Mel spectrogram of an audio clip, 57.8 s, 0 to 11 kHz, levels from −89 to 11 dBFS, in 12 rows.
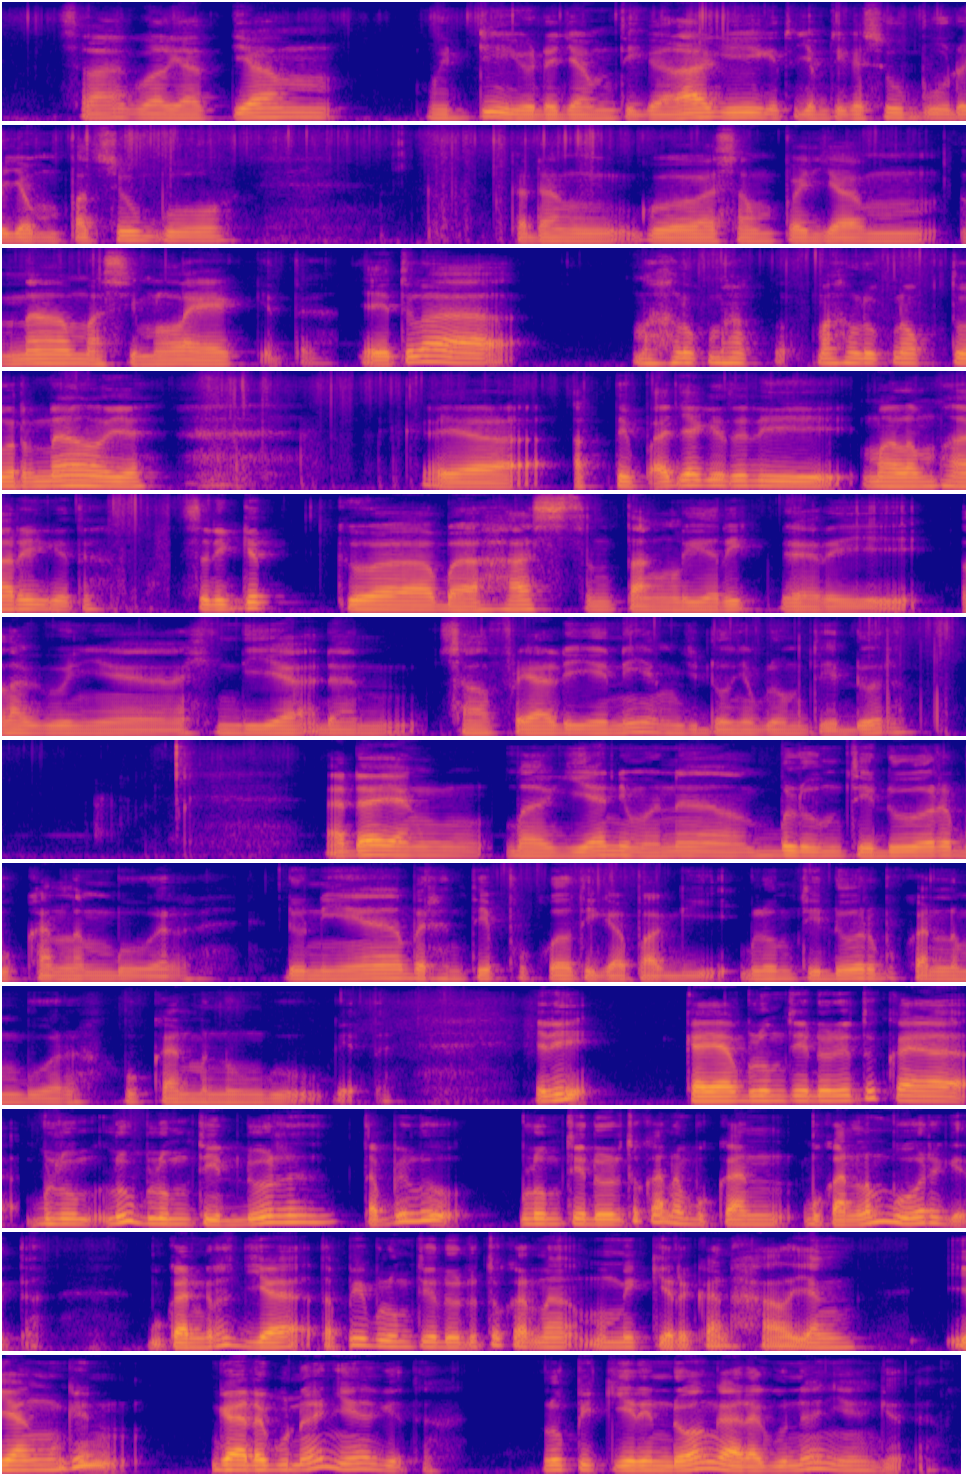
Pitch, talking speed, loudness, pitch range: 120 Hz, 120 wpm, -22 LUFS, 105-130 Hz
